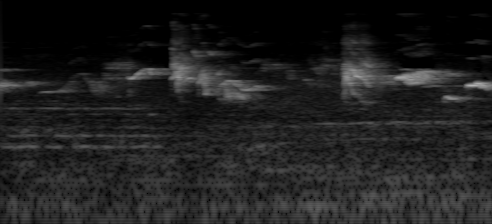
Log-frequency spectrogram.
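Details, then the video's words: White-rumped shama, a Tasikmalaya-type bird, singing: whistled phrases sliding between high and mid pitch, with two loud sweeping bursts and quieter warbling between them. "Kacer Tasik Muni sak enak e atine"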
